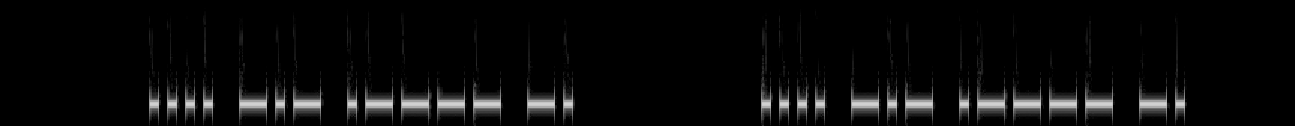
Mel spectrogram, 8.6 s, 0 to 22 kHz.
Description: Morse code, heard as a keyed tone, about 20 wpm, 700 Hz. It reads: HK1N HK1N
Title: DXCC-100 Call Signs - 4 Characters - Repeated 2x - 20wpm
